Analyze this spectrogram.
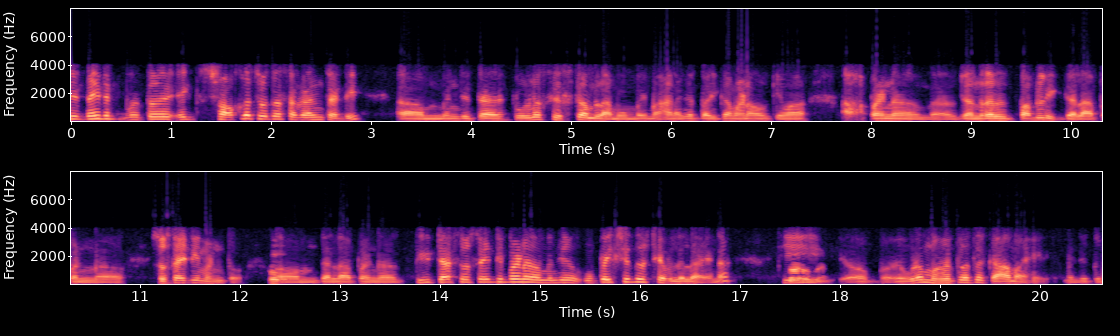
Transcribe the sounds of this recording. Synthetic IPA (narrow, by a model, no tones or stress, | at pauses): enaɦit̪ət̪oek̚ɕɔkət͡sɦot̪asəɡɭjãnsaʈiː | əm̤əɳd͡zet̪japuɾɳəsisʈəmlamumbəiːməɦanəɡəɾbəɾik̪am̤əɽ̃aʋokĩw̃ʋa | a̰pəɳd͡ʑənɾəlpəblik̚d͡ʑjalaːpəɳə | sosajʈiːm̤əɳt̪o | t̪jalaːpəɳt̪iːt̪jasosajʈ̬iːp̬əɳm̤əɳd͡zeupekʂit̪̬əɾʈʰeʋleləaɦena | kiəeʋɽ̤əːməɦət̪ʋat͡səːkamaɦḛ | m̤əɳd͡zet̪u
